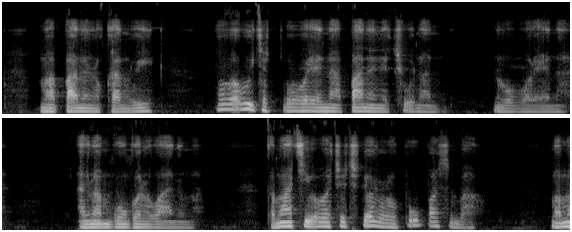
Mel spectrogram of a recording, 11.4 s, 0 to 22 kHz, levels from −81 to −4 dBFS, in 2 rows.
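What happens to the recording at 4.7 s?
At 4.7 s, as throughout the clip, the speech carries Bluetooth SBC compression, likely from a starved SBC link at a rate near 96 kbps. Its coarsely quantised upper sub-bands make the treble flicker and lay gritty, aliased noise over the sound, with nothing above 20.7 kHz.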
